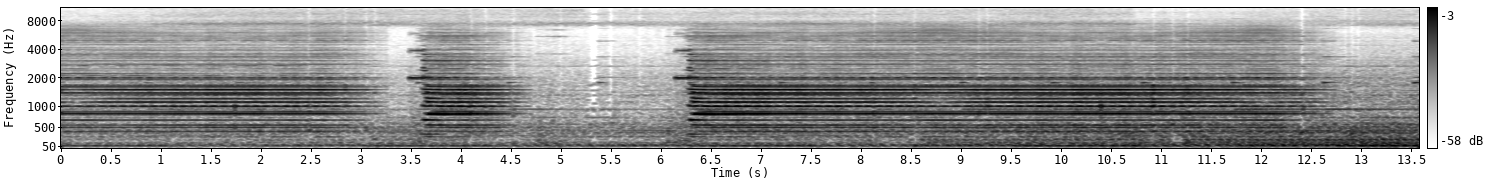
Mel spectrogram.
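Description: A train horn blows.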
